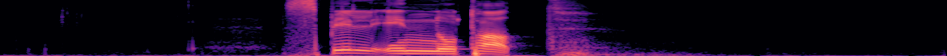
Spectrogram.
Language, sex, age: Norwegian, male, 54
